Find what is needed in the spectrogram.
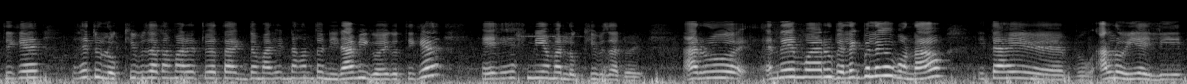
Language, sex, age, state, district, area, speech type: Assamese, female, 45-60, Assam, Nalbari, rural, spontaneous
